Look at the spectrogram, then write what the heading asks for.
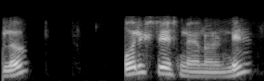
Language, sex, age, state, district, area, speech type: Telugu, male, 18-30, Andhra Pradesh, Bapatla, urban, conversation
